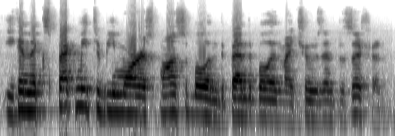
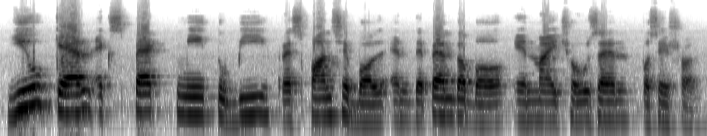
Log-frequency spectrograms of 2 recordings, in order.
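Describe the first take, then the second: First: It is read quickly in an American accent. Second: It is read slowly in a Filipino English accent. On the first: The speaker is used to saying these words. "That's how Americans say it" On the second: The speaker is not yet used to these words. "That's kind of like the tag, the Taglish uh, the Taglish pronunciation"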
